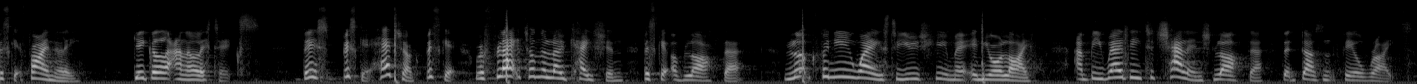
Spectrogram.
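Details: Vocal tics from Tourette syndrome in an adult woman with frequent involuntary vocal tics, including coprolalia, ticcing while giving a lecture.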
